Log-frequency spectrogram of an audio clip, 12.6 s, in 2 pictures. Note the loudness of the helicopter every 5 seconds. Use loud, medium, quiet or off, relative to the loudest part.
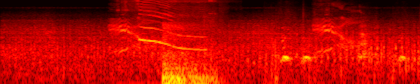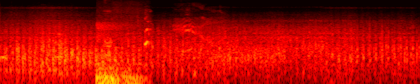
medium, loud, loud.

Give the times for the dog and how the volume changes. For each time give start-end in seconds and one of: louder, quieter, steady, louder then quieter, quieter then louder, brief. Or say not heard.
1.8-8.6 quieter.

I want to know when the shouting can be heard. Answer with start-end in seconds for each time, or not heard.
1.6-2.4, 4.7-5.5, 8.8-9.7.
